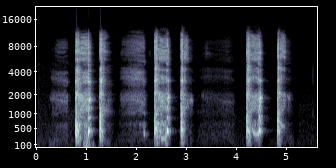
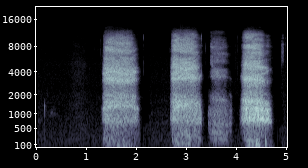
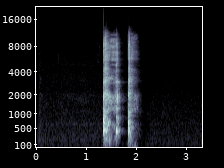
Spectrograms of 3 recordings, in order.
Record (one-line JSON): {"three_cough_length": "5.6 s", "three_cough_amplitude": 27521, "three_cough_signal_mean_std_ratio": 0.34, "exhalation_length": "5.0 s", "exhalation_amplitude": 16107, "exhalation_signal_mean_std_ratio": 0.53, "cough_length": "3.3 s", "cough_amplitude": 28132, "cough_signal_mean_std_ratio": 0.23, "survey_phase": "beta (2021-08-13 to 2022-03-07)", "age": "18-44", "gender": "Female", "wearing_mask": "No", "symptom_none": true, "symptom_onset": "3 days", "smoker_status": "Never smoked", "respiratory_condition_asthma": false, "respiratory_condition_other": false, "recruitment_source": "REACT", "submission_delay": "1 day", "covid_test_result": "Negative", "covid_test_method": "RT-qPCR", "influenza_a_test_result": "Unknown/Void", "influenza_b_test_result": "Unknown/Void"}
